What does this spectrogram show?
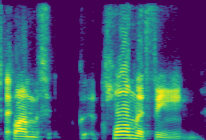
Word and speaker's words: clomiphene: Yeah, it's clomiphene.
